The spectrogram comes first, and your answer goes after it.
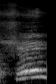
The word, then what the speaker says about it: Shem: Shem means name so the shame is the pronunciation of the Hebrew and then Shem means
